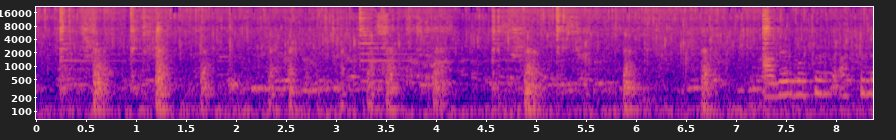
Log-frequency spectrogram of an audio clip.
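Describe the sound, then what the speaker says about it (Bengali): Vegetables frying in hot oil for a puja meal, a steady crackling sizzle broken by frequent rhythmic scrapes and knocks of the stirring spoon against the pan. "এই হচ্ছে তেলের মধ্যে দিয়ে এগুলো ভাজছি।"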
